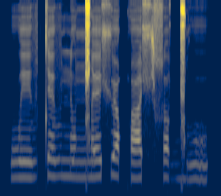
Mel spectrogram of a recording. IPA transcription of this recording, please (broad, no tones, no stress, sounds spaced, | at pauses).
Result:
w e v t ɛ v n o ŋ͡ǁ ɛ ʃ y qʷ a ʃ s ɔ ɡ͡ǁ u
